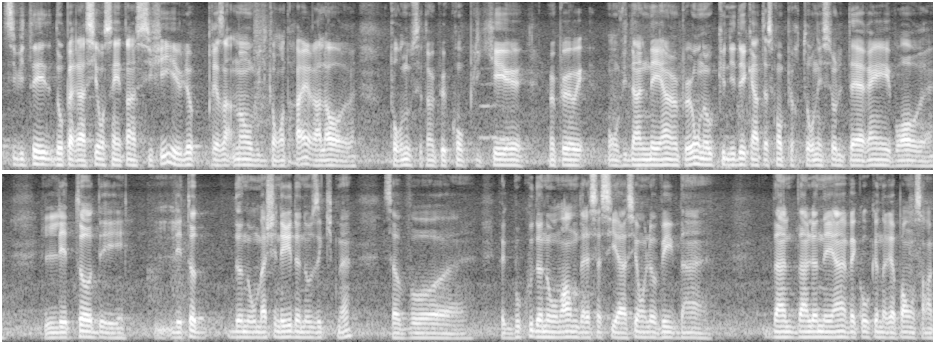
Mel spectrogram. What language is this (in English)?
French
